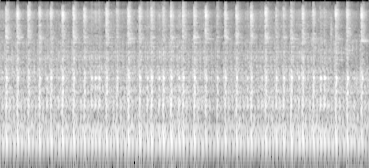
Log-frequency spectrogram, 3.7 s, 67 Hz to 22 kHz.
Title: RS 80cc exhaust leak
